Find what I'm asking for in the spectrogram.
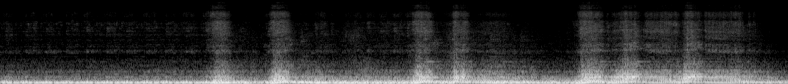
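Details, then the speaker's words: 1977 Dodge D200 360 V8 with new intake and rebuilt carb not yet tuned, leaking coolant; after a test drive several crisp blips rise and fall cleanly back to a steady idle with no stumble or rattle: healthy revving. "other than that uh seems pretty good all right I'll do one more rev for you guys"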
